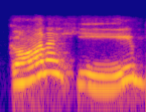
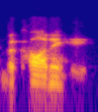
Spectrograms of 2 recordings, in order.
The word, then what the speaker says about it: McConaughey: pronounce Charlotte's last name, I said McGonaghy, but I think, Graham, you had a different pronunciation for me. Yeah, with Scotland, it's more like the "ma" is in there. It's like McConaughey, like McConaughey, Charlotte McConaughey, like that. McConaughey? Yeah. McConaughey, kind of like Matthew McConaughey?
